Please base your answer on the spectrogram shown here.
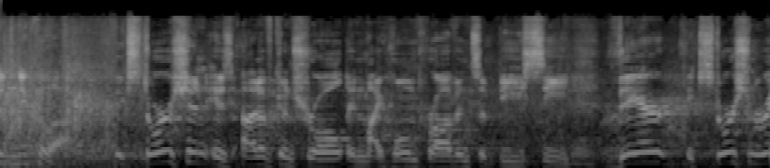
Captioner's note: some Applause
